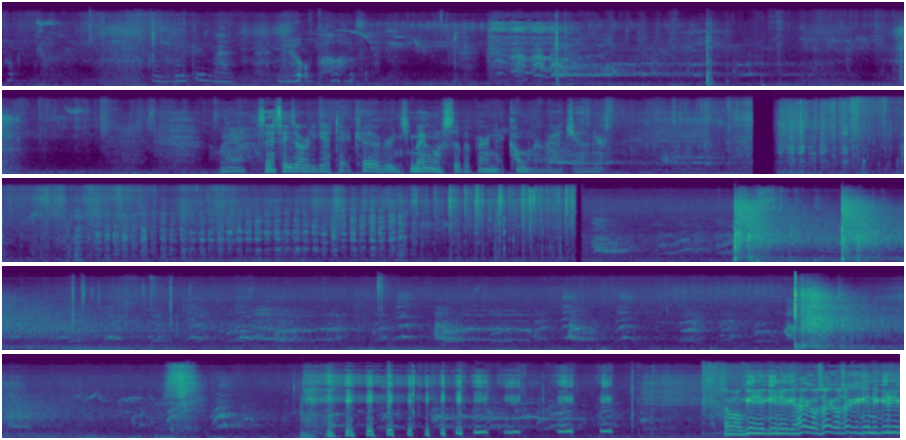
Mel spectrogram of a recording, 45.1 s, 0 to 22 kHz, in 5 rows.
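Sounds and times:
dogs barking and yipping: 4.9 - 8.3, 14.4 - 22.5, 23.8 - 25.4, 27.6 - 35.1, 36.0 - 38.9, 39.8 - 42.7.

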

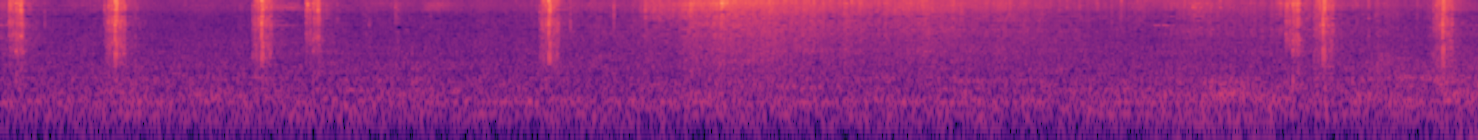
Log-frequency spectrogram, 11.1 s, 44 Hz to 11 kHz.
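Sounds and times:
room hiss: 2.6 - 11.0
plastic bag rustling: 4.8 - 9.9.

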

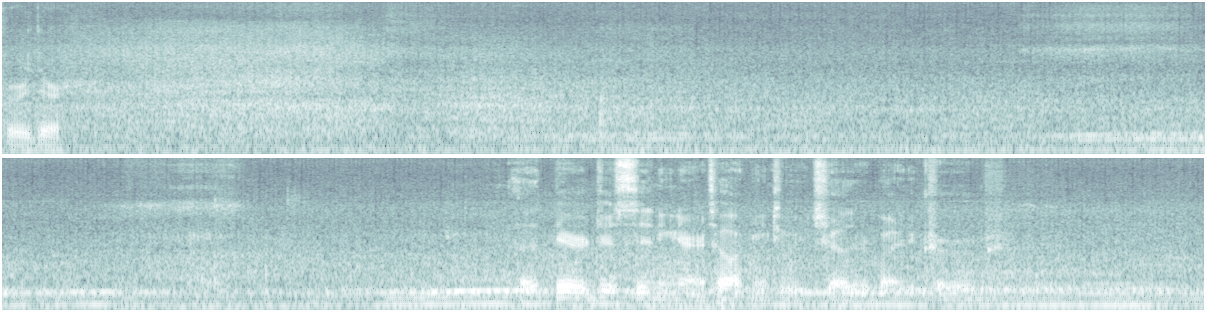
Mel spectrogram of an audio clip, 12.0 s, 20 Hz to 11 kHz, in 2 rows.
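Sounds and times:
car engine hum: 0.0 - 12.0
traffic rumble: 0.0 - 12.0.

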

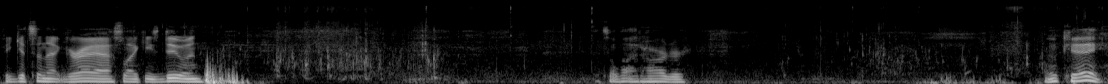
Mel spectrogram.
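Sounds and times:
faint water splashing: 1.4 - 11.0
wind gust on microphone: 2.0 - 2.6, 9.1 - 10.7.

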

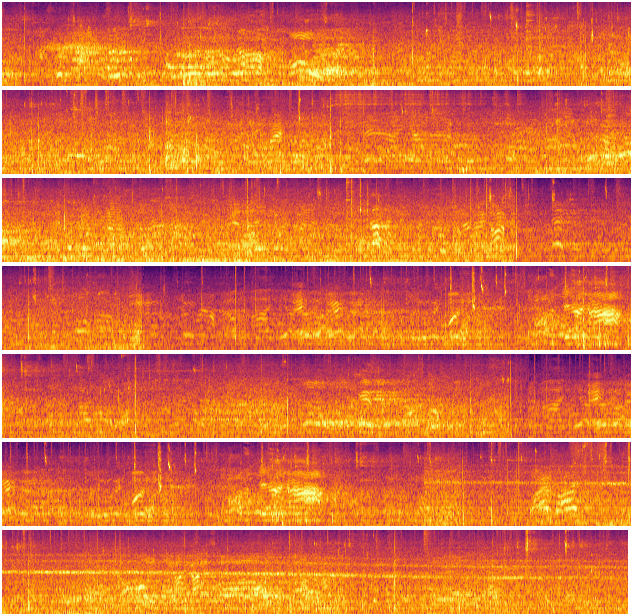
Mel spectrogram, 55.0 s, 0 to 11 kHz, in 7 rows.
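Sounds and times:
players shouting: 0.0 - 25.4, 26.0 - 55.0
football kicked and bouncing: 2.2 - 2.5.

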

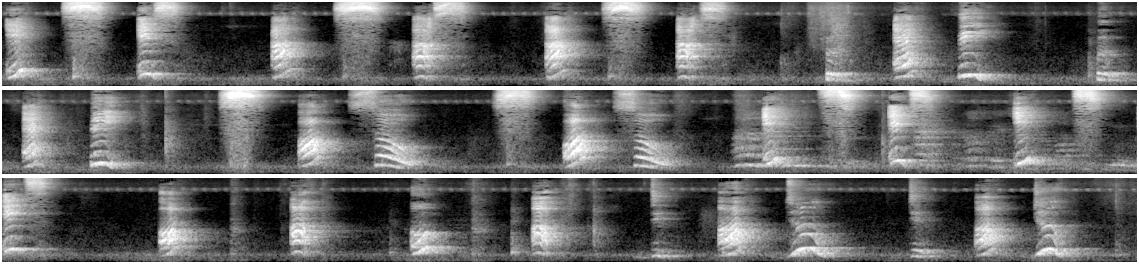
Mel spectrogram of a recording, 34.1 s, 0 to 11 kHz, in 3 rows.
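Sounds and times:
woman saying phonics sounds: 0.0 - 1.8, 2.7 - 4.7, 5.4 - 7.3, 10.9 - 12.7, 13.6 - 15.6, 16.3 - 23.2, 25.6 - 26.1, 26.7 - 33.6.

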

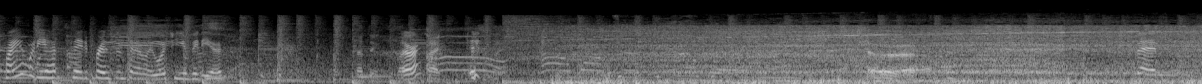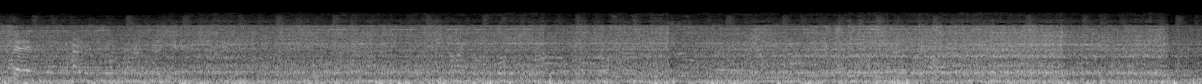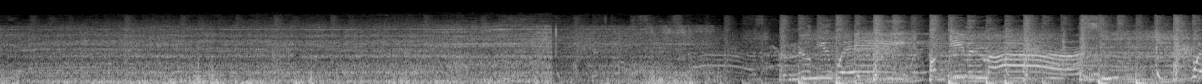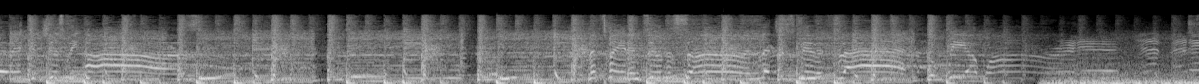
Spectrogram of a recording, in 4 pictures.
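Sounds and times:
thin high whine: 0.0 - 46.4
aircraft engines droning: 0.0 - 48.0.

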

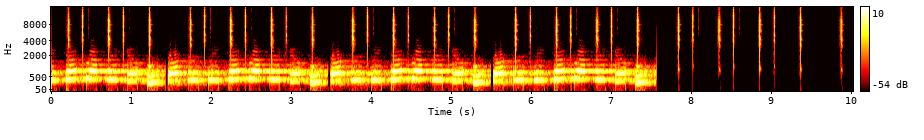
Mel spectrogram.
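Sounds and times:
synth chords: 0.0 - 7.6
crisp percussion ticks: 0.2 - 10.0.

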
